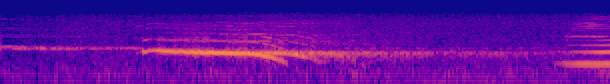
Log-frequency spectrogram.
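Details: A quartet of humpback whales sing long, tonal moans with a swooping downward glide, each singing precisely the same song while apparently ignoring the others.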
